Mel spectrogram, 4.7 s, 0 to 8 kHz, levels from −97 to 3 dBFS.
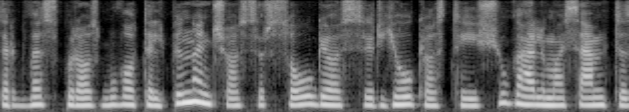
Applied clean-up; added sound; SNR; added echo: neural mask model DeepFilterNet 3.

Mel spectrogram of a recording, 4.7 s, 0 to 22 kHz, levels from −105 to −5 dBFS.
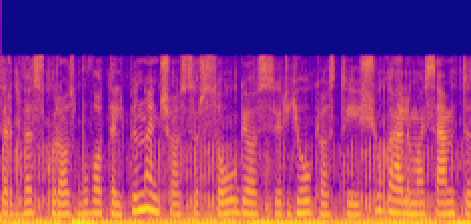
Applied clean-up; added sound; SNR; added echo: none; Purr; -3 dB; none.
